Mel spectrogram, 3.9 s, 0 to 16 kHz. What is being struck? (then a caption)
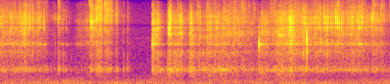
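Roasted coffee beans in a glass jar. A wooden spoon digs and stirs through roasted coffee beans in a large, clear glass jar that is partly full and held up close. The beans rattle and scrape against the glass in a dense, bright stream of small clicks and crunches, with a faint glassy ring near 2 kHz. There is a brief lull about halfway through before the stirring picks up again.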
